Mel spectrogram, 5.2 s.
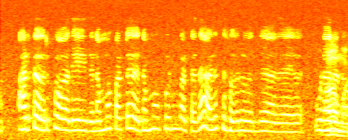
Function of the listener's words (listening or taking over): taking over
